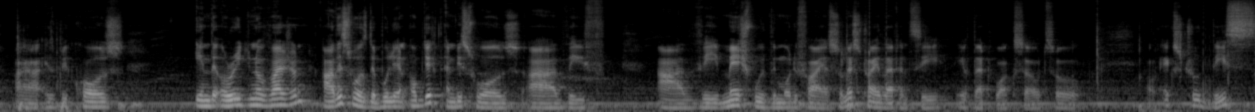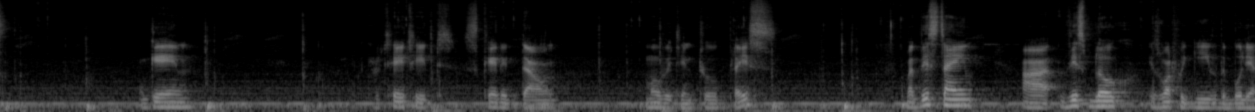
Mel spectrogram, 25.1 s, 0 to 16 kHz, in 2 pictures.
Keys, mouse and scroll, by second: 0.2 Tab, 0.6 `, 3.3 click, 8.5 Tab, 11.4 e, 12.5 click, 12.6 Tab, 13.0 click, 13.4 KP_1, 14.7 z, 15.6 r, 16.6 click, 16.9 s, 17.6 click, 17.8 g, 18.9 click, 19.1 s, 20.0 click, 20.2 `, 21.1 z, 21.7 scroll up 1.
